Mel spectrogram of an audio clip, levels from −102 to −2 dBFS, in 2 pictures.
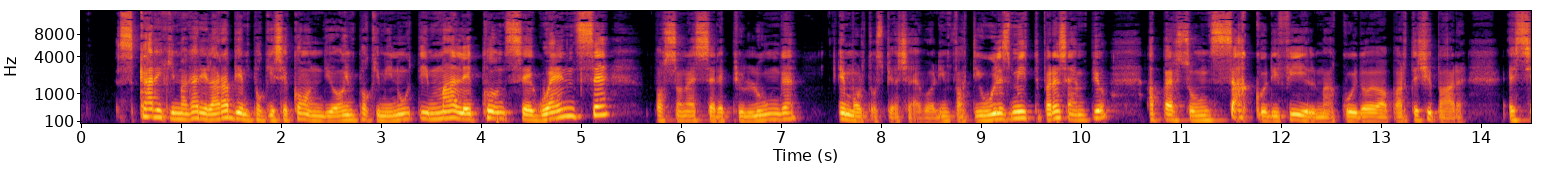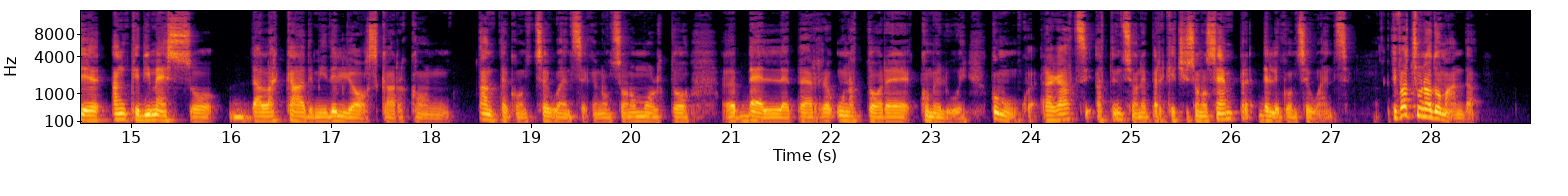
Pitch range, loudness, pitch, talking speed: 105-145 Hz, -20 LUFS, 120 Hz, 145 wpm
